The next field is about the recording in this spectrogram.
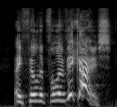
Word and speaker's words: Vikos: they were between Pepsi and Coke, but I have a cola brand that I drink when I'm in Greece, Vicos. It's spelled V-I-K-O-S. Vicos.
